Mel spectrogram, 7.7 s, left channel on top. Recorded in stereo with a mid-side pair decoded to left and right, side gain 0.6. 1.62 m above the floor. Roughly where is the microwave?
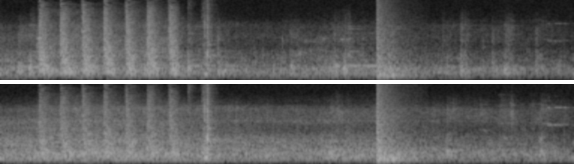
Ahead right.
